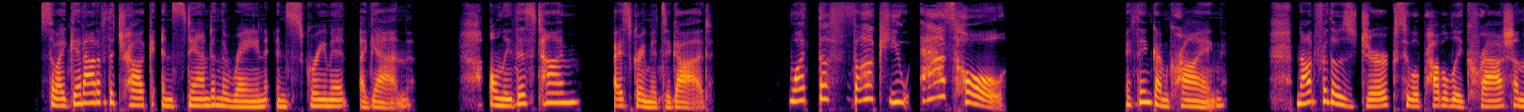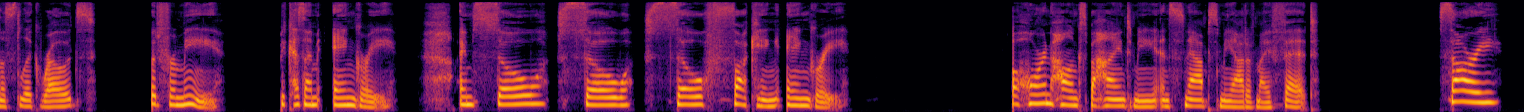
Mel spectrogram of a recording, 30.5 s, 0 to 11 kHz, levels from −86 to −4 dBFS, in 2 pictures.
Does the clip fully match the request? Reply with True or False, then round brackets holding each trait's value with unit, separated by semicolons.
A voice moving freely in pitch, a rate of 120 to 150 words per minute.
True (6.9 semitones; 140 wpm)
